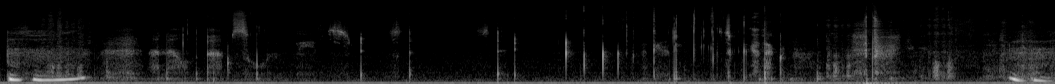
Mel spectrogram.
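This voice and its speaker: Woman doing whispered role-play asmr, real slow, breathy, mumbling half sentences to herself with little hums. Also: mid-range voice. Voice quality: breathy, mostly unvoiced whisper with soft murmurs. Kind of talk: whispered ASMR role-play of studying the listener and taking notes.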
